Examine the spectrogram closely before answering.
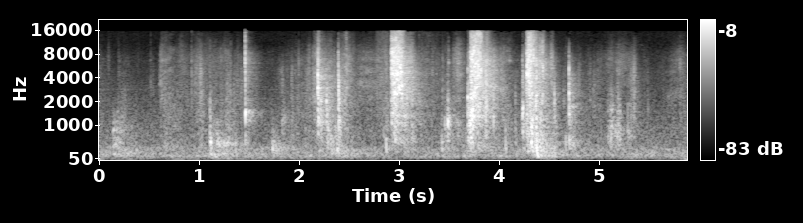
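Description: Paper rustles as a sheet is handed over.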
